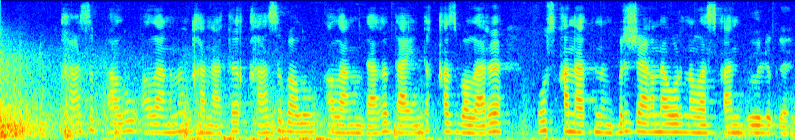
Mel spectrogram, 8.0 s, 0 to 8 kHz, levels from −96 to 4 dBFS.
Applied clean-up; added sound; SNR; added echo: none; Thunder / Rain; 4 dB; none.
